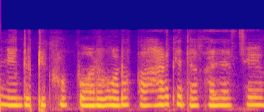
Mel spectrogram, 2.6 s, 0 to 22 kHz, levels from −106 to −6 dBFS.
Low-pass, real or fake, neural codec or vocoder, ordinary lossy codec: 7.2 kHz; fake; codec, 44.1 kHz, 2.6 kbps, SNAC; none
